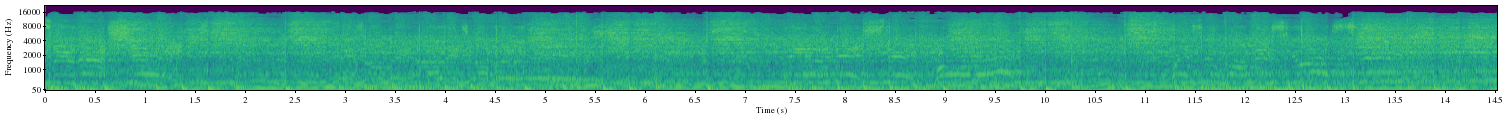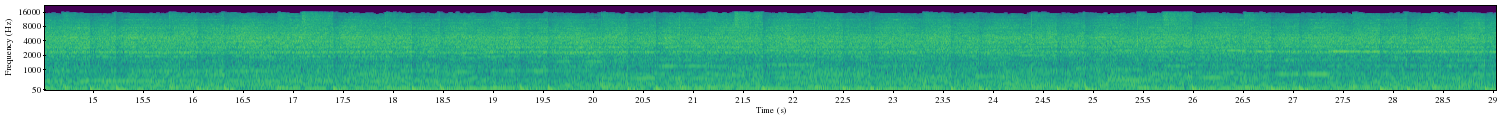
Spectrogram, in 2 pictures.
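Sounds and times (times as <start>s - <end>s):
punk band playing: 0.0s - 29.0s
slide guitar gliding: 13.0s - 29.0s.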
